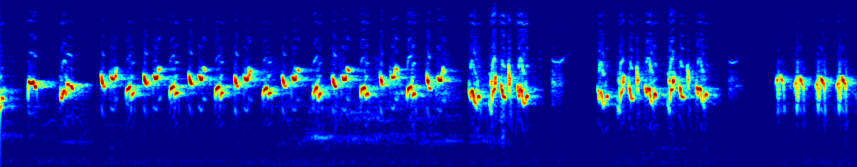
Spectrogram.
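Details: Sooty-headed bulbul in rapid ropel song at dawn, fast bubbly whistled note pairs tumbling in quick succession, broken by two short pauses before fresh bursts of the same chatter.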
